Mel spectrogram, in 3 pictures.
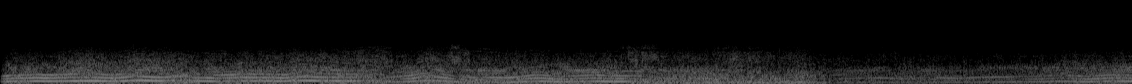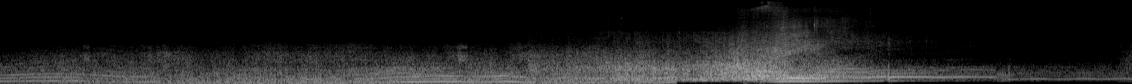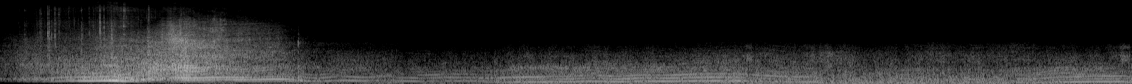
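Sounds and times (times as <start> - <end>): car engine revving: 13.6 - 33.9.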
